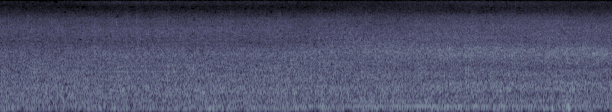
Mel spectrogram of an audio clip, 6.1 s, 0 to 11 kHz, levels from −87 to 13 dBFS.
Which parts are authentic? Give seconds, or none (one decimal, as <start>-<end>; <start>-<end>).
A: 0.0-5.3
